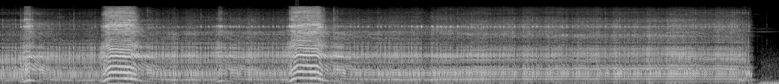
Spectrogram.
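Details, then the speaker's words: Kyosho-type nitro RC buggy (Bug TT8 RB One) with RB engine, held on the ground for a throttle-response test: two quick revs and the drive bites almost at once before high revs; the clutch should engage slightly later. "Donc ce dernier petit test, c'est pour s'assurer que la reprise est bonne et en même temps, ça permet de contrôler l'embrayage. Donc là, l'embrayage mériterait d'embrayer un tout petit peu plus tard."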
